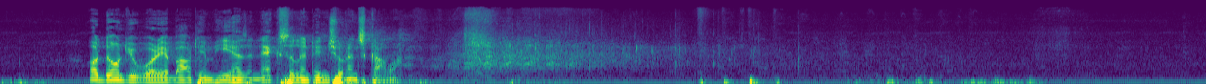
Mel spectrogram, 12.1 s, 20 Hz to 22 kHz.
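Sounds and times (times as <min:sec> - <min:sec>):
audience laughing: 0:04.5 - 0:06.4.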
